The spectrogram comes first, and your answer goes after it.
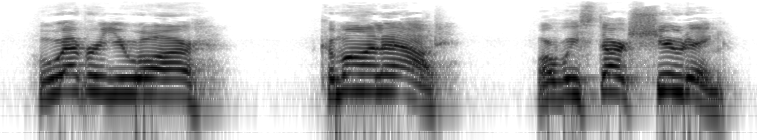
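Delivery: very high, loud yelled shout. A man with a gun calls toward a noise in the brush, yelling out. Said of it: "John yelled out".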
